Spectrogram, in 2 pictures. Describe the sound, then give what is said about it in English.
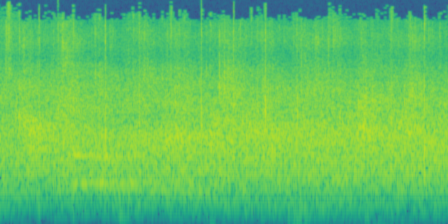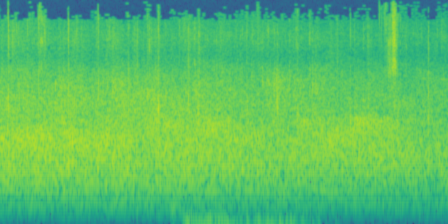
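Steady, full applause from a large audience for the event organizers and committee chairs, many hands clapping at once in a dense continuous wash that holds for several seconds, with a brief low rumble near the end. “A round of applause for them.”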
